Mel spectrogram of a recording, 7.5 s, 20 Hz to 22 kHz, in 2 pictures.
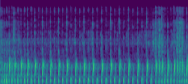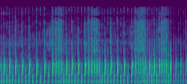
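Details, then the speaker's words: Honda XRM 110 after engine rebuild and new spark plug (old one carbon-fouled and grounded, wouldn't kick start), run without muffler: crisp, even firing at steady fast idle, no misses, no white smoke; block and cylinder head assembled correctly. "Mandar na siya. Kung naobserbahan nyo, walang puting usok na lumalabas sa bungangan ng kanyang cylinder head."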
